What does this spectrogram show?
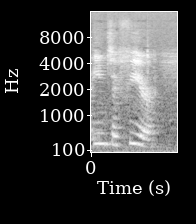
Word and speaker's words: interfere: Can thiệp, xen vào, chúng ta đọc cho ra là interfere. Interfere, như vậy trọng âm của chúng ta sẽ dâm tiết thứ 3 này.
